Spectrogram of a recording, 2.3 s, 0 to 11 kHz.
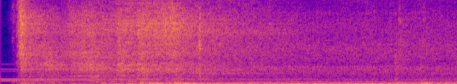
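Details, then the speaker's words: BMW 2 Series F45 that would not start or would die after seconds, now repaired; the engine control unit had been water-damaged: short crank, catches straight away and settles to an even, pulsing idle; it starts and runs normally. "Car is working. Voila. So, problem was there."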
